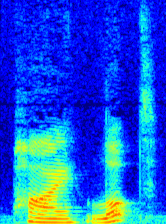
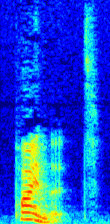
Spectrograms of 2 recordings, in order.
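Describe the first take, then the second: First: The second vowel is a full O sound. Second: The second vowel is a weak schwa sound. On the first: The speaker calls it wrong. "Did you say pilot?" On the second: The speaker calls it right. "The O in this word is actually pronounced as a schwa"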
